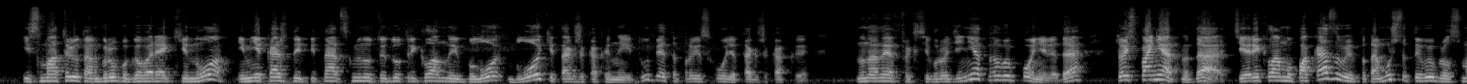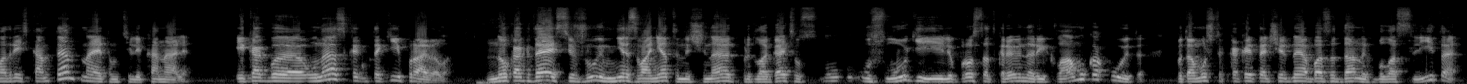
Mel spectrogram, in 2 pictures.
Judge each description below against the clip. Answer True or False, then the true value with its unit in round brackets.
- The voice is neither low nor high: True (145 Hz)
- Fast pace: True (175 wpm)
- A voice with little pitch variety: False (3.9 semitones)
